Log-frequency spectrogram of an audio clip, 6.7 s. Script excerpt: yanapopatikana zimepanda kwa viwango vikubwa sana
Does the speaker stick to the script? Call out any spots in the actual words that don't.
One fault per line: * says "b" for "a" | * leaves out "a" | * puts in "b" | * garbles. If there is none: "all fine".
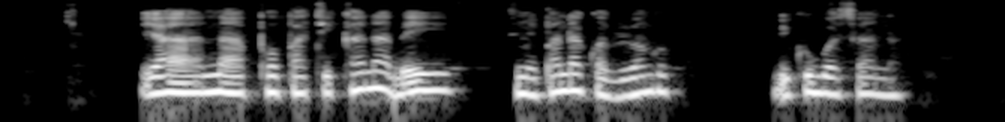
* puts in "bei"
